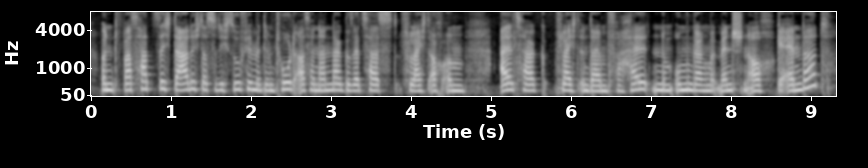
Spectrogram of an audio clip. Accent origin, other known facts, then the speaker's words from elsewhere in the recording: Berlin, Germany; der Straße, wo ich aufgewachsen bin. Mhm. So einfach als Kreuzbergerin geboren und als Kreuzbergerin bestattet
